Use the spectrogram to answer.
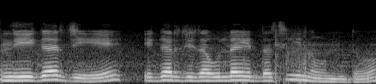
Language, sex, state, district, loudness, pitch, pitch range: Tulu, female, Karnataka, Dakshina Kannada, -15 LUFS, 175 Hz, 160-195 Hz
